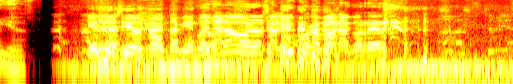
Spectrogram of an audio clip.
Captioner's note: laughs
